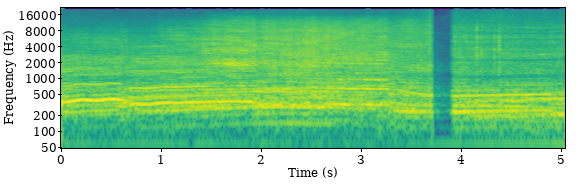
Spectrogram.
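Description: Race cars roar around the oval at 281 Speedway, loud sustained engine drone with shifting pitch as cars pass, continuous and close, with a brief dropout near the end.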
